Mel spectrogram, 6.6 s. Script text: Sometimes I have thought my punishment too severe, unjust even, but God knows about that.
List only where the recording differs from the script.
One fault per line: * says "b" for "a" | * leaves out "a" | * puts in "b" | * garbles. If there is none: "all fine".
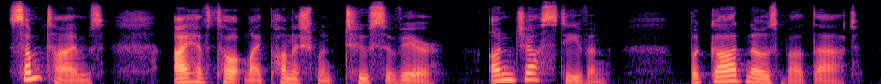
all fine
